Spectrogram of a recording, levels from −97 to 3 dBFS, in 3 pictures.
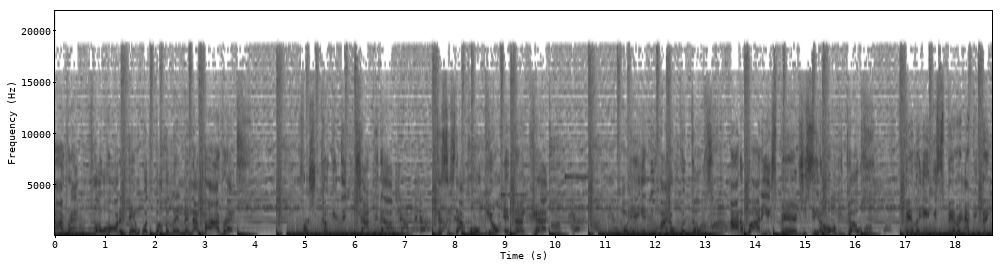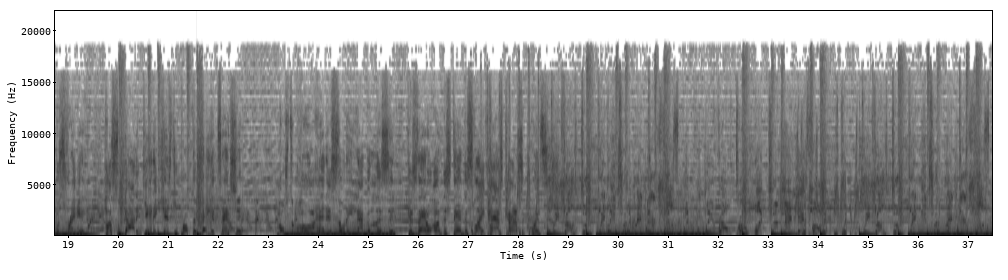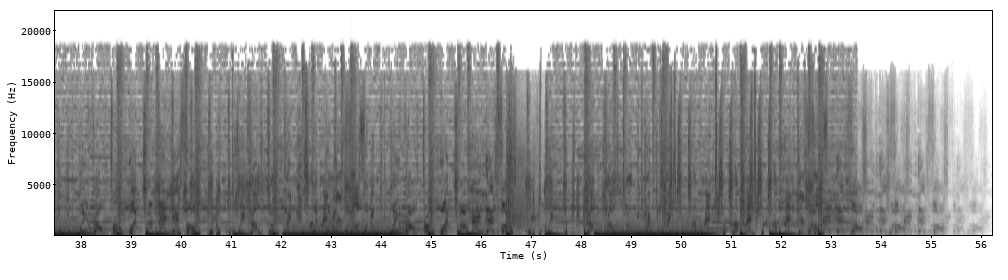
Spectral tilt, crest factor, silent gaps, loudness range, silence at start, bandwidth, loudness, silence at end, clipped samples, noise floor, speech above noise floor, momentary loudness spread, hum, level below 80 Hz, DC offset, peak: -4 dB/octave; 12 dB; none; 3 LU; 0 s; 19.5 kHz; -14 LUFS; 1.15 s; under 0.1%; -61 dBFS; 49 dB; 6 LU; none; -16 dBFS; under 0.1%; 0 dBFS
